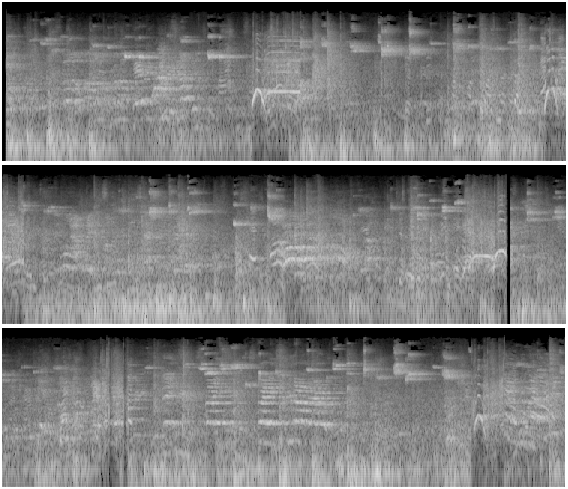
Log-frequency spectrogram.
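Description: Gym sound of a youth basketball game: a basketball bouncing on the hardwood, with players and spectators shouting indistinctly, all echoing in the hall.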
